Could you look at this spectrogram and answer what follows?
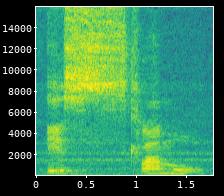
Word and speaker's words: exclamou: Exclamou. Tem um som de S, mas se escreve com X.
